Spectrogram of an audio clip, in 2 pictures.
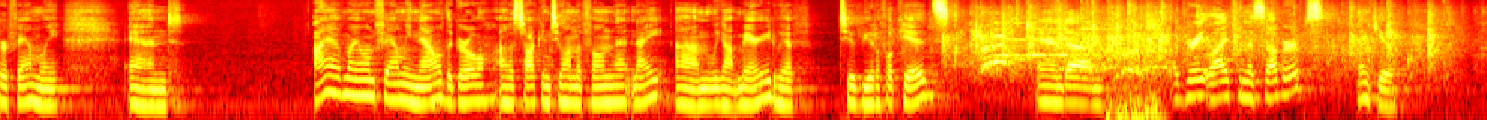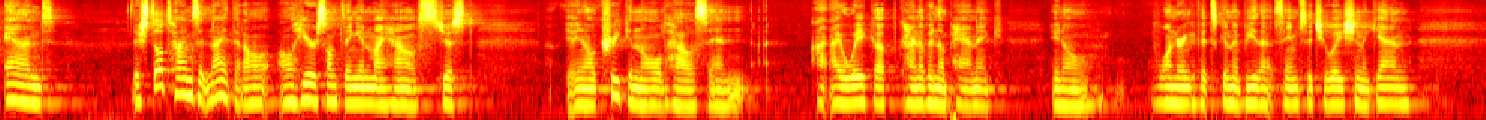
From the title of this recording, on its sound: Live From Salt Lake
